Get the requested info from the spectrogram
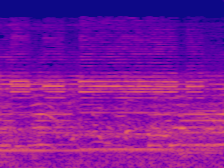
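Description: A vehicle horn held in one long, steady blast, with voices shouting over it.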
